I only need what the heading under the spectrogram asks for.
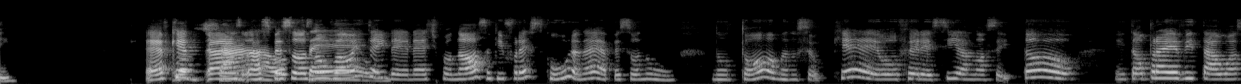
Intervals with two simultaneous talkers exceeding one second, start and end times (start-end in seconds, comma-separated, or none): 1.7-3.9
